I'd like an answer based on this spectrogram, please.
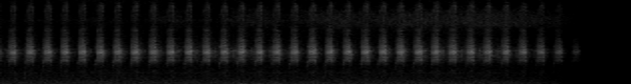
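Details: Full-grown male blue jeans poison dart frog on the Nicaraguan rainforest floor, singing to attract a mate or warn off other males: rapid, even series of high buzzy chirps, about four per second, stopping abruptly after four seconds.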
